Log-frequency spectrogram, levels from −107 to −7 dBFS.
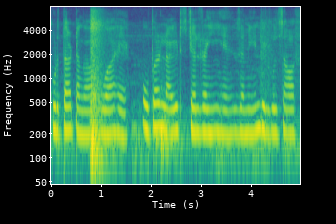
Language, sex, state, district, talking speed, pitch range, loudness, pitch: Hindi, female, Uttar Pradesh, Muzaffarnagar, 155 wpm, 200-220 Hz, -18 LUFS, 205 Hz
